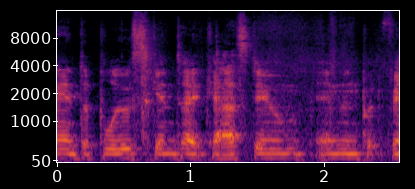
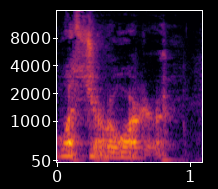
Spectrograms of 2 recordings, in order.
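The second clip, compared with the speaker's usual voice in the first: rough, gruff caped-hero voice; 3 semitones higher, 4 dB louder than usual. Joking about him taking an order at the counter, in a rough Batman voice. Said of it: "I wish he had that rough Batman voice".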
